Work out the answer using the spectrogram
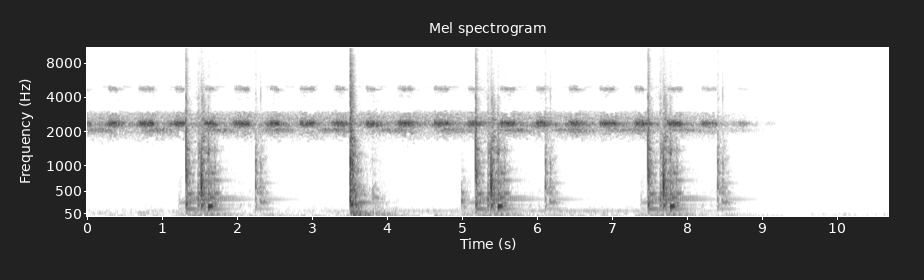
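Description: Small tin buckets knocking on a tabletop several times as they are picked up and set down, over a steady high chirping like an insect's, pulsing about three times a second, that cuts off near the end.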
